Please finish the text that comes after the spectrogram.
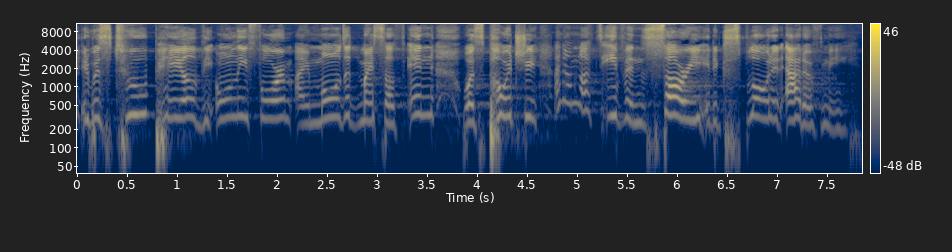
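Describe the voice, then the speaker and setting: High-pitched woman performing slam poetry. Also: animated. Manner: dramatic, emphatic recitation with deliberate pauses. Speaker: slam poet in competition. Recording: reverberant hall.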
